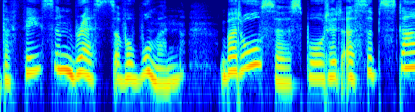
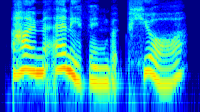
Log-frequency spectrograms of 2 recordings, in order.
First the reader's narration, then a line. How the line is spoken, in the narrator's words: Gillian chuckled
